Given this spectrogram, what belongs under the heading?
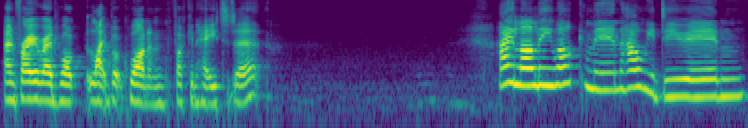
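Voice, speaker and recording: A woman's voice: a little high, animated, slow, long pauses, pushed and bright. A woman hosting a live stream, chatting casually with viewers, filling her talk with "like" and swearing freely. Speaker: livestream host.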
